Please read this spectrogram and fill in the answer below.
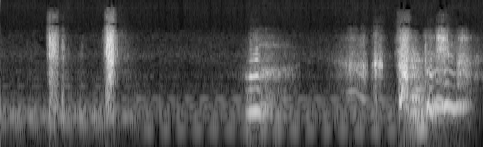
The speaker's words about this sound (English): Can't see a thing. I'll strike a match.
